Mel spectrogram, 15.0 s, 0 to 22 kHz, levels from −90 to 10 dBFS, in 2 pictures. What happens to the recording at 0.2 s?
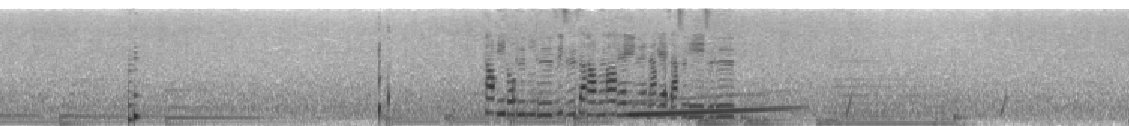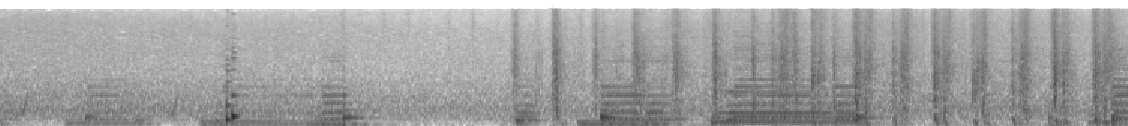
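Nothing goes wrong at 0.2 s; the audio is intact at that moment.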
